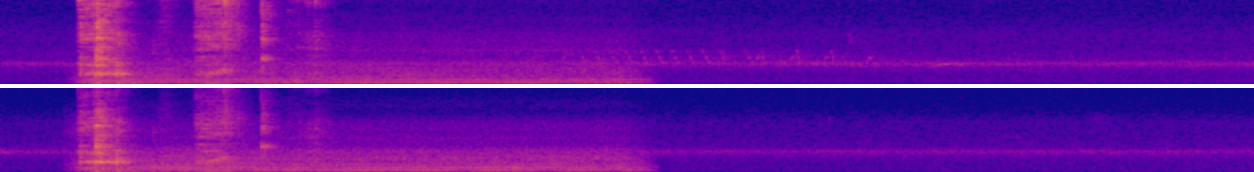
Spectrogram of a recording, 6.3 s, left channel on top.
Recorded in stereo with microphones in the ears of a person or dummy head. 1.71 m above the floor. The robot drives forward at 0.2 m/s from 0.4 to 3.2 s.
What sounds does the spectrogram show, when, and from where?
0.4 s chewing: 15° right (ahead or behind), 0.6 m; by 1.7 s 10° right (ahead or behind), 0.8 m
